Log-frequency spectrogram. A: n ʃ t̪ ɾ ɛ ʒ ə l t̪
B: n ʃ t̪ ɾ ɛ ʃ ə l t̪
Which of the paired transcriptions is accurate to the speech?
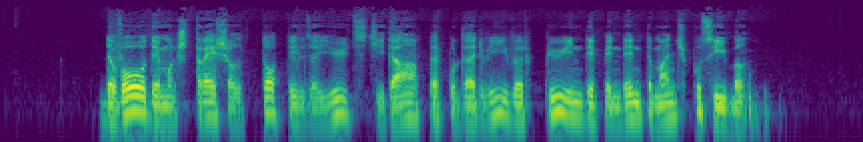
B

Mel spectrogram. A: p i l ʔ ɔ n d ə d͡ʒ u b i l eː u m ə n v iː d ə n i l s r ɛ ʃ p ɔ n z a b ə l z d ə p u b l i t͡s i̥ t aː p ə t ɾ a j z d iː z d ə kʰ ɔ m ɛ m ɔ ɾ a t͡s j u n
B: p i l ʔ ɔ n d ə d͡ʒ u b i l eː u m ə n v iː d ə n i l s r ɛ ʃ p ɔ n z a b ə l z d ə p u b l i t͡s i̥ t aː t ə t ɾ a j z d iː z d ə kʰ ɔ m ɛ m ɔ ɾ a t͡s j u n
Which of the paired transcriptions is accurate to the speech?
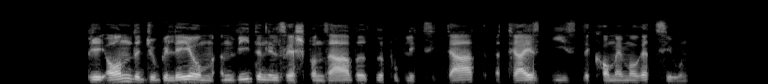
B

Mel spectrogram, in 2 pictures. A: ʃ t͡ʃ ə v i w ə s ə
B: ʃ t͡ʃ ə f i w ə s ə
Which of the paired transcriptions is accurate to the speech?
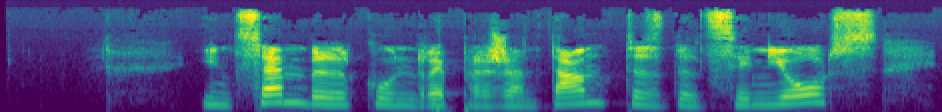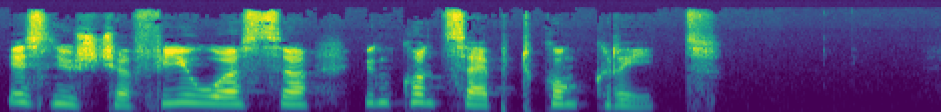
B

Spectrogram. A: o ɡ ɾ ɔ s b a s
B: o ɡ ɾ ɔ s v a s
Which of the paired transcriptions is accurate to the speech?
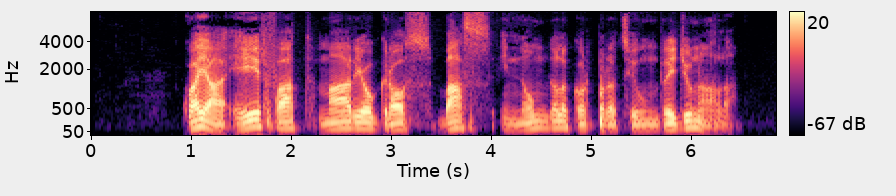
A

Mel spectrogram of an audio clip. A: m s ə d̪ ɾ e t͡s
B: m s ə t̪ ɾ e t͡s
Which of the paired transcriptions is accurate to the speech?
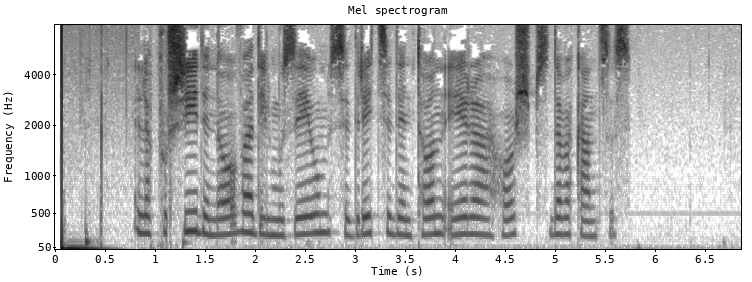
A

